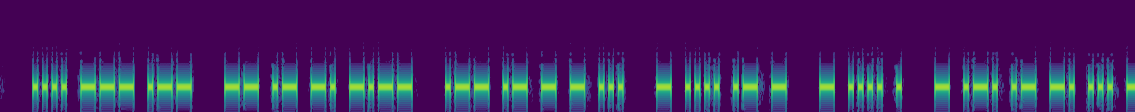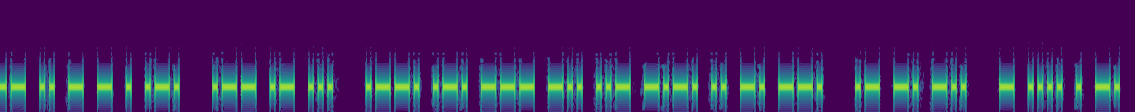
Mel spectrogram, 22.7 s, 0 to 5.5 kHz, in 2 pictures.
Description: Morse code, heard as a keyed tone, about 25 wpm, 600 Hz. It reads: HOW MANY WATTS THAT THE TRANSMITTER WAS PRODUCING AND THEN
